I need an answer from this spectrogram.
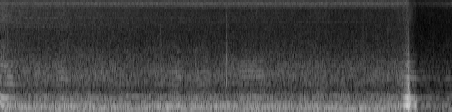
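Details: Buzzing of bees that came through Hurricane Harvey: an even, low droning mass of wingbeats, ending with a sharp click and a sudden drop in level.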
